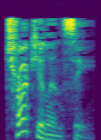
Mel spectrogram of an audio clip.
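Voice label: "truculency", British English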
